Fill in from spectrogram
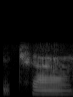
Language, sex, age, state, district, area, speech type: Hindi, male, 30-45, Bihar, Vaishali, rural, conversation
